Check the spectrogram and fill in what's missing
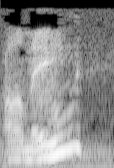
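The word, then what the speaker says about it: Amen (אָמֵן): The word in the Old Testament, the Hebrew word, is to be pronounced Amen,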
